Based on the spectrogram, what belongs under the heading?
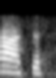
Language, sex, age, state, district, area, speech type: Kannada, female, 45-60, Karnataka, Tumkur, rural, conversation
